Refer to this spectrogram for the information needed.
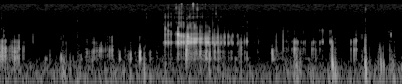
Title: Hungry Belly Noises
